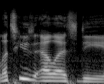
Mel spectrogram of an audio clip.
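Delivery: ordinary delivery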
